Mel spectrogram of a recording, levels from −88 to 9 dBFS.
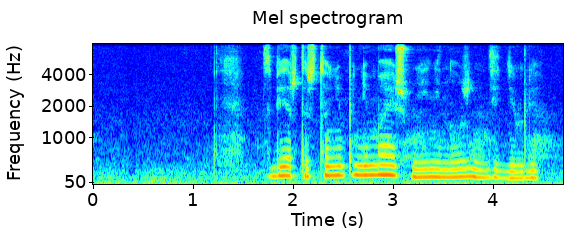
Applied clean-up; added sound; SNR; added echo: none; none; none; none.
